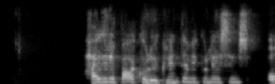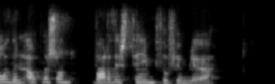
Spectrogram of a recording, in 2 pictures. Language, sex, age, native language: Icelandic, female, 20-29, Icelandic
